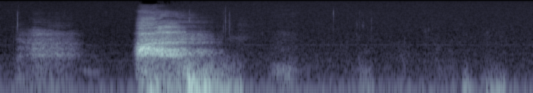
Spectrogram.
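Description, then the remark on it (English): A person gives a loud, drawn-out yawn, preceded by a softer breathy intake and followed by quiet shuffling and faint breaths. “I'm pretty sure if I start yawning, everyone will start yawning.”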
